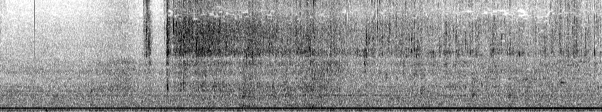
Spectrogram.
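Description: Water poured from a plastic bucket into a plastic measuring pitcher, the splashing rush starting about two seconds in. A steady hum runs underneath throughout.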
